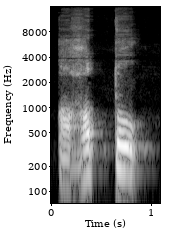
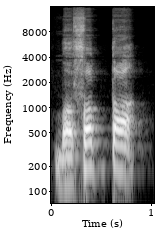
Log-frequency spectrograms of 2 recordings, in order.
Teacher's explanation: احطو اور بسطتا میں ادغام متجانسن ناقص ہوگا کیونکہ ان کی ادائی میں تا کا اطباق یعنی موٹا پن باقی رکھ کر ادغام کیا جاتا ہے. یعنی آپ توئے جب تے میں چلے جاتا تو تے تھوڑا موٹا ہو جاتا کیونکہ اس کے اندر توئے گھس گیا.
